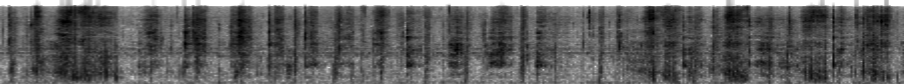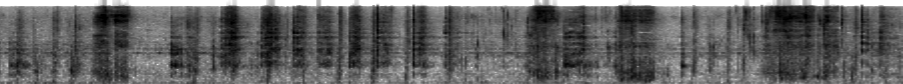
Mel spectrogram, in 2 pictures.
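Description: Close-up eating sounds: noodles slurped up in strong bursts every few seconds, with wet chewing and chopsticks clicking against the plate in between.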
